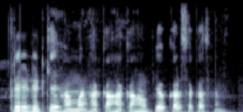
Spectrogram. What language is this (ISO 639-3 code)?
hne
